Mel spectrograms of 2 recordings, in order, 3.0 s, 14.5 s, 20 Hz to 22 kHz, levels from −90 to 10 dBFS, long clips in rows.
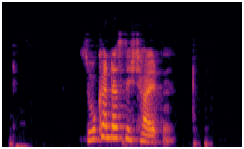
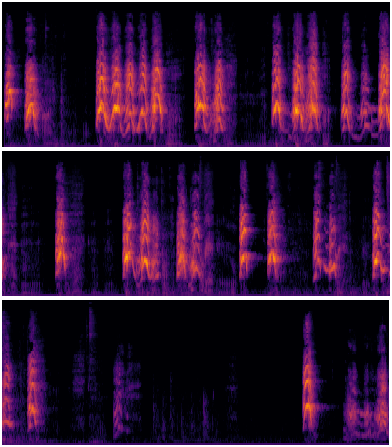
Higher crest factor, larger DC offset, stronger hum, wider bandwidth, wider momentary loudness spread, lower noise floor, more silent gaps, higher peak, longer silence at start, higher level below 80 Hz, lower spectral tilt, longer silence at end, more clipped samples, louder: about the same, 20 dB vs 24 dB; neither; neither; second, 9.6 kHz vs 16 kHz; about the same, 17 LU vs 17 LU; second, -49 dBFS vs -83 dBFS; neither; about the same, -4 dBFS vs -2 dBFS; about the same, 0.15 s vs 0.05 s; first, -54 dBFS vs -82 dBFS; first, -3.5 dB/octave vs 1.5 dB/octave; first, 0.45 s vs 0 s; neither; first, -19 LUFS vs -22 LUFS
